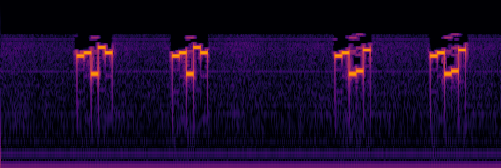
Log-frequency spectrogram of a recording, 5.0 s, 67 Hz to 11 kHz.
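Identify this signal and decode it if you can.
Five-tone selective call (ZVEI), heard as quick runs of five tones, tones of about 70 ms. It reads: 89229 89229 89230 89230
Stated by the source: ZVEI five-tone selective call received by SDR, hosted by feuerwehr-orlamuende.org (fire brigade Orlamünde).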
